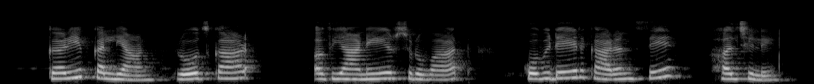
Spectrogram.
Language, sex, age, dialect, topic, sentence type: Magahi, female, 18-24, Northeastern/Surjapuri, banking, statement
